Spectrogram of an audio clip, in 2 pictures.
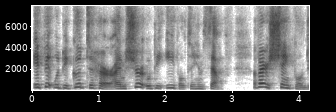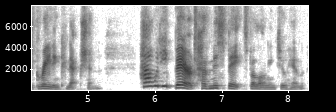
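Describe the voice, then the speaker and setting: A woman's voice: mid-range voice, sing-song, a little fast. A woman reading a spirited, opinionated young woman from a Regency novel, emphatic and formal. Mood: indignant.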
